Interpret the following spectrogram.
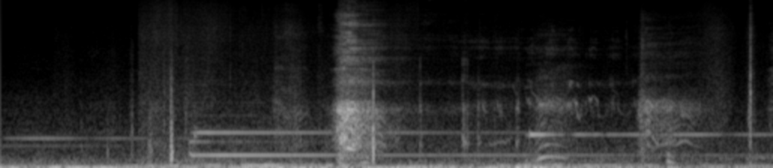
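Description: Soft music of long held notes, over breathy gasps and laughs from two men embracing. The loudest gasp comes about three seconds in.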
